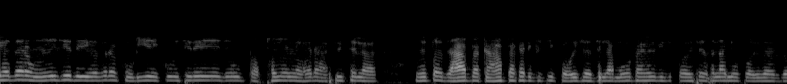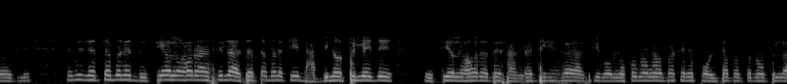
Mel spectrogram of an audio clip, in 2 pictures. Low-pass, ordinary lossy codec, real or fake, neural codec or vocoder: 3.6 kHz; Opus, 24 kbps; fake; codec, 44.1 kHz, 2.6 kbps, SNAC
